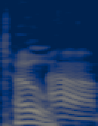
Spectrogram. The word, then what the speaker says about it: Toth: She is the, now is Toth correct? Is that what I'm pronouncing the last name correct? – It's the bane of my existence because it's actually Toth, rhymes with both. – Toth.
